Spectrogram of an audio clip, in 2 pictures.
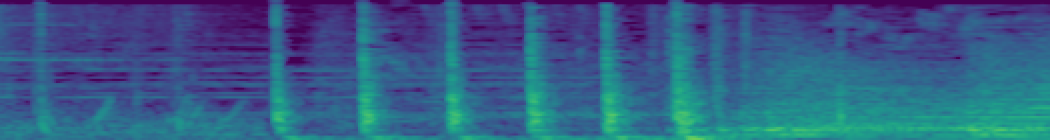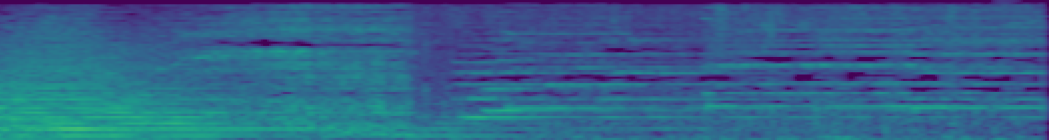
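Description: horse neighing and whinnying

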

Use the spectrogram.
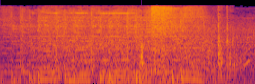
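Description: bus arriving

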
